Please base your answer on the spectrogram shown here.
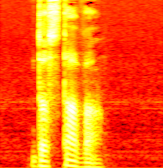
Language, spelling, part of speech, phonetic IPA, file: Polish, dostawa, noun, [dɔˈstava], Pl-dostawa.ogg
